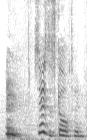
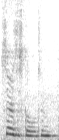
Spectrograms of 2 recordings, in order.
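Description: First: Slower and clearer, raised a little; to someone hard of hearing. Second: Said softly under breath; mumbled. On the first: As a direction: spell it out slowly for them. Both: Acted. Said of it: "can you speak up".

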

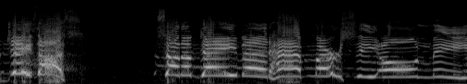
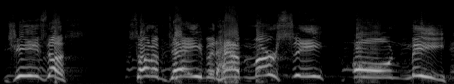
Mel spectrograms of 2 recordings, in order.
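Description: First: High, full-voiced shout, drawn out at the end; even louder cry. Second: Loud, high drawn-out plea; screaming out. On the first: Blind beggar defying the crowd, louder screamed plea. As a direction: belt the plea out in defiance. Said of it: "say it a little bit louder". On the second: Acted. Blind beggar calling to passing Jesus, screaming out. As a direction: cry out for mercy over a crowd. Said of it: "so he screams out".

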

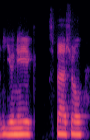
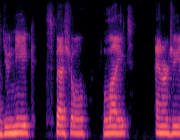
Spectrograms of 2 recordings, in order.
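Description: First: Lower, even robotic voice, one word at a time; computer voice. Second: Flat, even machine voice, word by word; computer voice. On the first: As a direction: mimic the machine reading out words. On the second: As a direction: read each word like a talking gadget. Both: Retold or imitated. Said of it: "It said it in this computer voice".

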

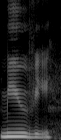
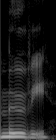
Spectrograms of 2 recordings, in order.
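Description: First: Movie with a Y glide, MYOO-vee; friends' accented pronunciation. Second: Said in the usual way. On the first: Shown as a demonstration. Showing how friends say movie, MYOO-vee. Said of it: "My friends would say movie instead". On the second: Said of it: "instead of movie".

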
